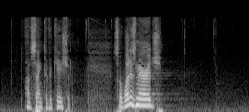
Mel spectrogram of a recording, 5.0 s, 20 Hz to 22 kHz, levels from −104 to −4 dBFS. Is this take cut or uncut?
uncut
